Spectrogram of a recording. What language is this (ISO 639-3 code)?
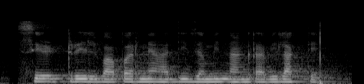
mar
